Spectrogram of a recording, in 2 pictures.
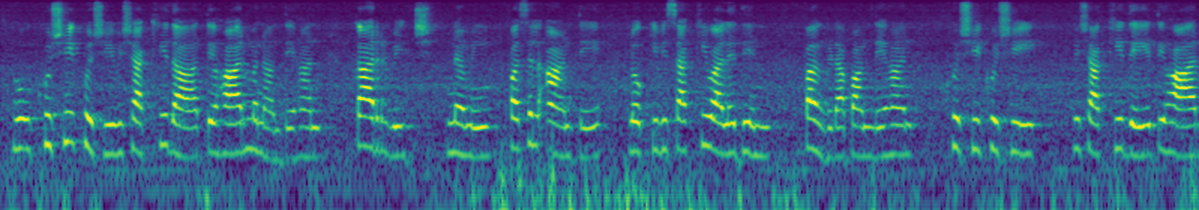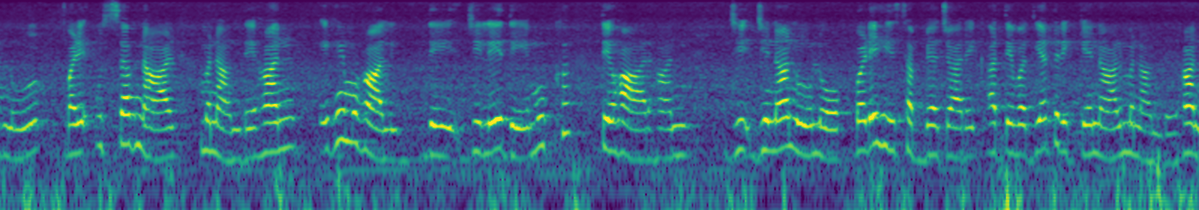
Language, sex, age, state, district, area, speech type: Punjabi, female, 30-45, Punjab, Mohali, rural, spontaneous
